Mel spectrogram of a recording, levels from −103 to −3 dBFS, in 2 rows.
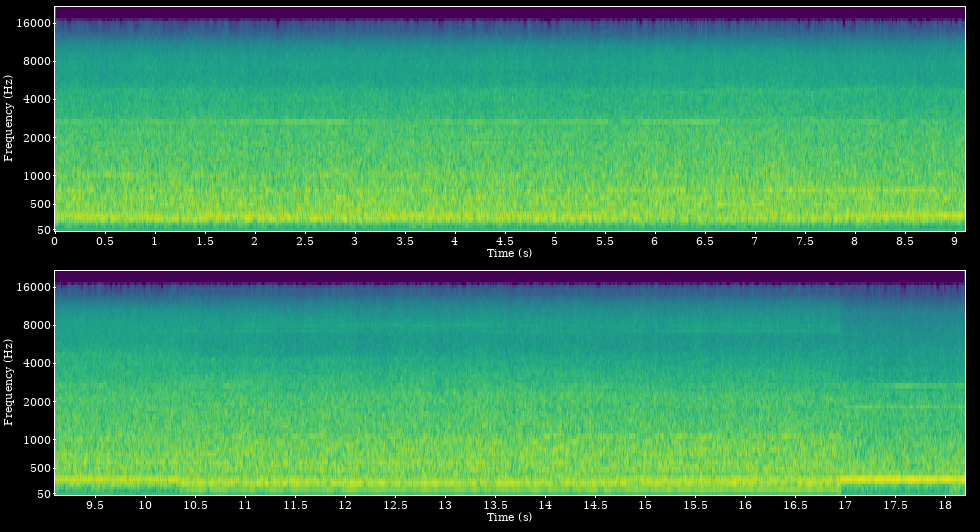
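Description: Hard clipping runs throughout: the signal is driven about 6 dB past full scale, so roughly 2% of samples are flattened, giving crackle on peaks.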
